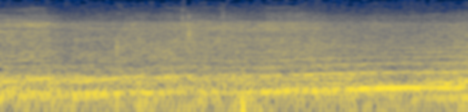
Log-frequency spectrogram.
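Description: Drift cars' engines running on the course, heard faintly, the engine note gliding in pitch and rising toward the end.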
